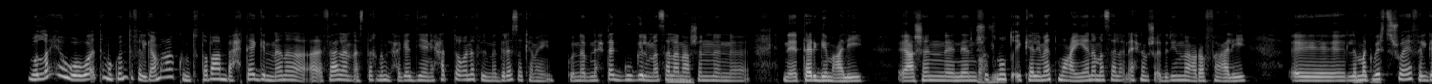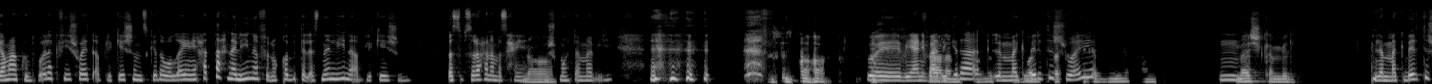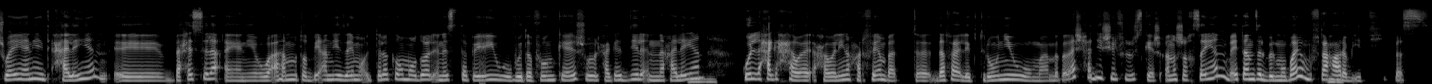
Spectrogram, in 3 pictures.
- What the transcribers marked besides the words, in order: tapping; in English: "application"; in English: "application"; laugh; laughing while speaking: "آه"; other background noise
- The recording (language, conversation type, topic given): Arabic, podcast, إيه التطبيق اللي ما تقدرش تستغنى عنه وليه؟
